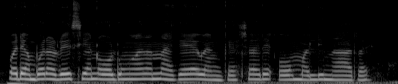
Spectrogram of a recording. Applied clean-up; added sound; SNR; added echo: none; none; none; none.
